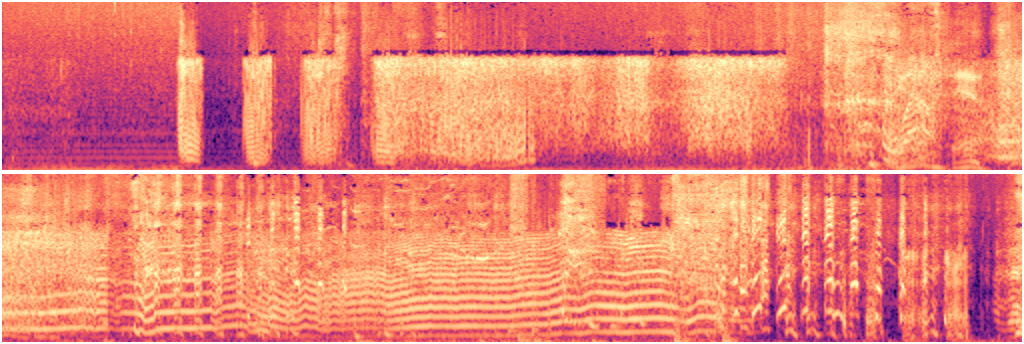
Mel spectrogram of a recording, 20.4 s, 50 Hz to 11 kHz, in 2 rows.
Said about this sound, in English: Like a bunch of farts, dude. Yeah, I give it a 4. Wow, that was huge. Huge.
